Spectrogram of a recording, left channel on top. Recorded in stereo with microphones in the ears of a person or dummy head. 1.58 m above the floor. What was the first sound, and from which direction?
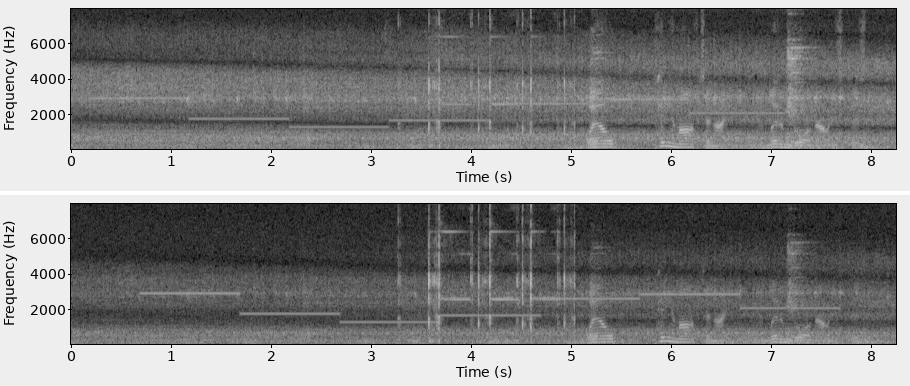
A vehicle, 40° left (ahead or behind).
